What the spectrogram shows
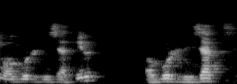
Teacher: Ini roknya rok tipis ya. Kenapa roknya tipis? Karena roknya berharokat kasroh. Jadi itibarnya patokannya bukan huruf sebelumnya.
